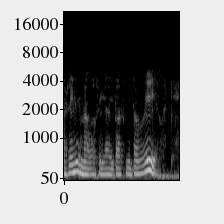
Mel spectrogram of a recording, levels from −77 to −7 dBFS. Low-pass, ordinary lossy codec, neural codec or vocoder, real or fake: 7.2 kHz; none; codec, 16 kHz, 16 kbps, FunCodec, trained on LibriTTS, 50 frames a second; fake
